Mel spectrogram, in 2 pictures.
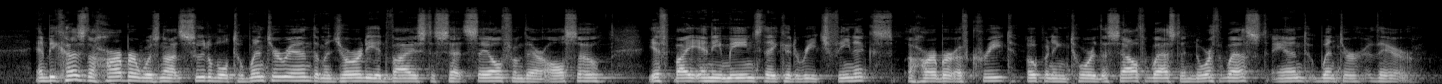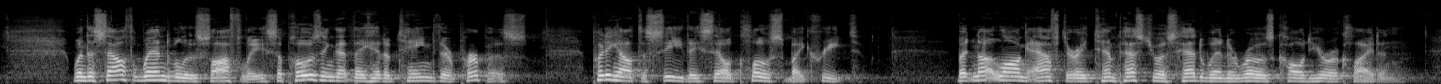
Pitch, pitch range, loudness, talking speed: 155 Hz, 145-170 Hz, -16 LUFS, 150 wpm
